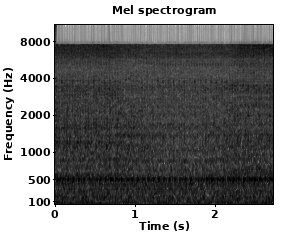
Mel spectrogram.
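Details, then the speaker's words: 2019 Renault Megane IV 1.5 dCi K9K 872 diesel, warm idle after about 5 minutes in frost: steady even rumble, cold-start pulley noise gone; cause was the crankshaft damper pulley, replaced. "если 10° соответственно минут пять пока не прогреется вот так работает после примерно 5 минут"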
